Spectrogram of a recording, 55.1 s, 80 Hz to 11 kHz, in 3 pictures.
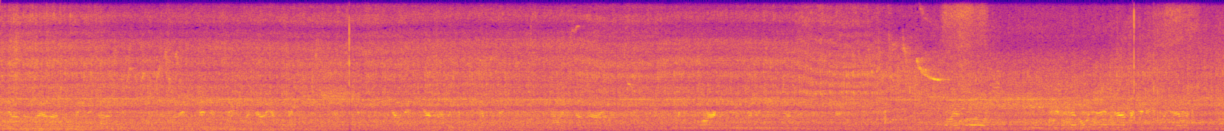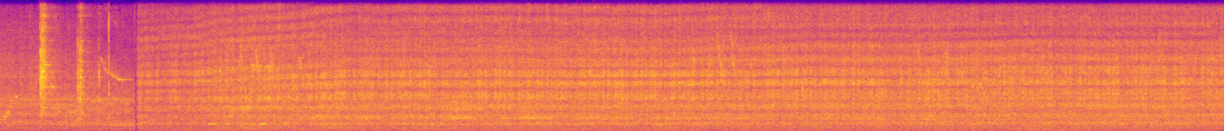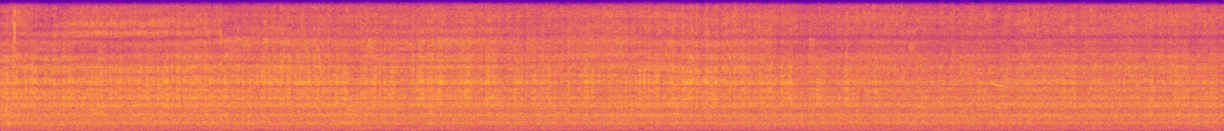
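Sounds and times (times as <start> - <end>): train rumbling on tracks: 0.0 - 55.0.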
